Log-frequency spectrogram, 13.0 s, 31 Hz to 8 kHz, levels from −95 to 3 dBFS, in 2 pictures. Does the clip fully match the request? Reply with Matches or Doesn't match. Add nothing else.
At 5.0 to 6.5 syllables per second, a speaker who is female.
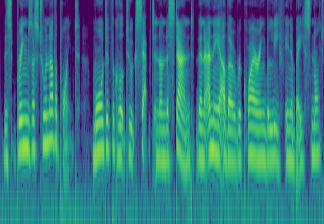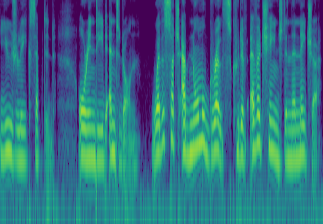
Matches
